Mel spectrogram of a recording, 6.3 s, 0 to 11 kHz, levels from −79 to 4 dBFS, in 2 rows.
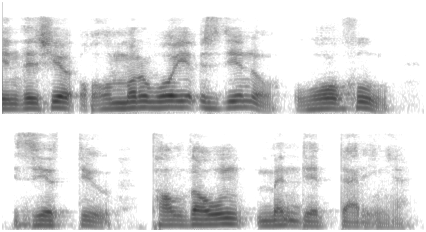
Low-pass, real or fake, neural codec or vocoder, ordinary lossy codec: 7.2 kHz; fake; codec, 16 kHz, 1.1 kbps, Voila-Tokenizer; AAC, 48 kbps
